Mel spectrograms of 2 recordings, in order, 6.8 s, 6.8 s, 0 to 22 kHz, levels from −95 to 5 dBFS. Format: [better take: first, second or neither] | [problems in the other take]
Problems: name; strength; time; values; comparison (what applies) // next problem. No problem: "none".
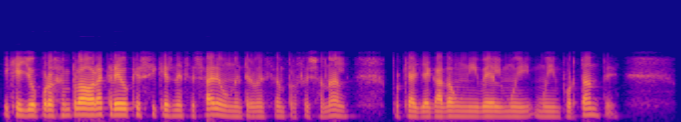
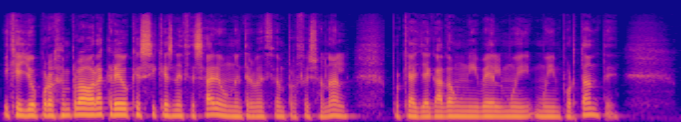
second | phone-call audio; nothing above 4 kHz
